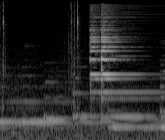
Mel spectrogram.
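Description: Electronic keyboard playing held notes in a piano voice. It is overlaid with a subscribe-button animation's sound effects: mouse clicks at the start and about a second in, then a bright bell ding about a second and a half in.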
